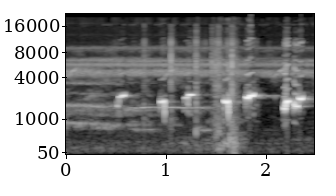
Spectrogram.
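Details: Sooty-headed bulbul giving its long 'ropel' song at dawn, used to lure other bulbuls into singing; six or seven short, bright, slurred whistled notes scattered over two seconds, over a steady high insect hum.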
